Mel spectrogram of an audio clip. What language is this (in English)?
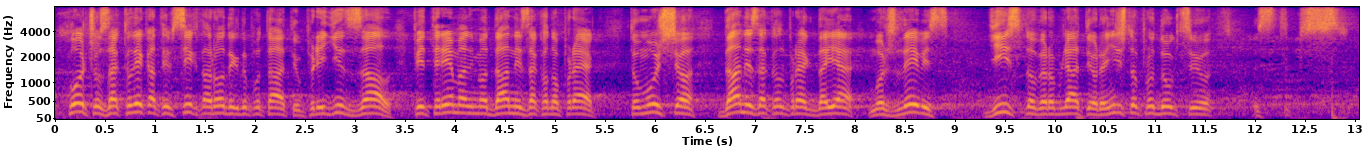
Ukrainian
